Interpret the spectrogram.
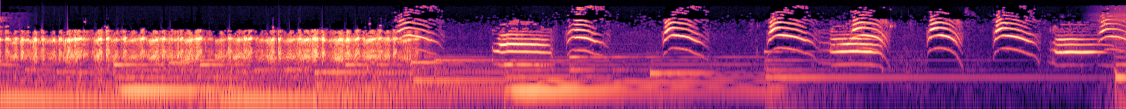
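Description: A frog calling with a fast, rasping trill for about five seconds. Then a kitten mews repeatedly, about ten short high-pitched meows that each rise and fall in pitch.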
